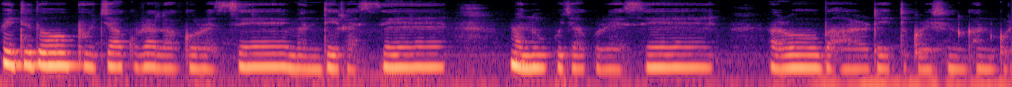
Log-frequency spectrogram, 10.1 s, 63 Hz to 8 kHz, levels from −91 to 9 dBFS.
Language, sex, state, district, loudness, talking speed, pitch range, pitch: Nagamese, female, Nagaland, Kohima, -17 LUFS, 95 wpm, 175-195 Hz, 190 Hz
